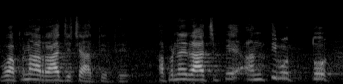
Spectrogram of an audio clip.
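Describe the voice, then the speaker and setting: A TV reporter hosting a public debate interviews people on the street about politics, insistently repeating himself to cut in. His high voice is animated and fairly bright at a moderate pace. The recording is reverberant and echoing, with a little hiss or hum.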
